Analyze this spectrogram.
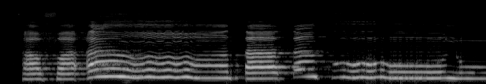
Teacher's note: Yang pertama ada contoh afa'anta takunu. Di sana terdapat nun sukun menghadapi ta. Maka nun sukun tersebut harus dibaca samar-samar. Tidak boleh dibaca jelas karena hukum bacaannya adalah ikhfa.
